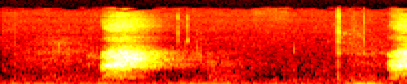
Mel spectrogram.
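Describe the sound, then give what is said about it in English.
A dog barks twice, two sharp, fairly loud woofs spaced about a second apart, with a soft low rumble and a faint thump in the background between them. “And there's noises from above, so if you hear the dog barking,”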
